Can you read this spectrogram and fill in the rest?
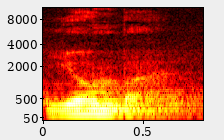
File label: "person", kuman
